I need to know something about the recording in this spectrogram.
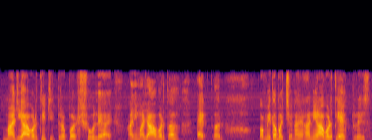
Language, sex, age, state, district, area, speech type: Marathi, male, 30-45, Maharashtra, Nagpur, urban, spontaneous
